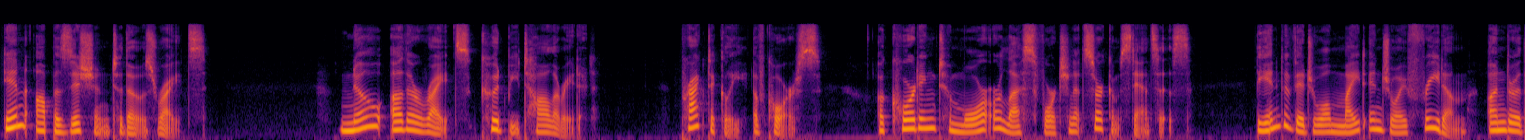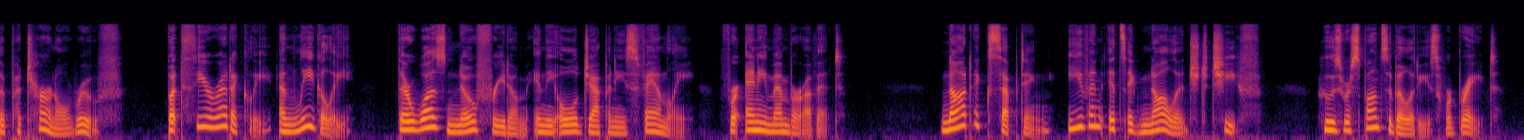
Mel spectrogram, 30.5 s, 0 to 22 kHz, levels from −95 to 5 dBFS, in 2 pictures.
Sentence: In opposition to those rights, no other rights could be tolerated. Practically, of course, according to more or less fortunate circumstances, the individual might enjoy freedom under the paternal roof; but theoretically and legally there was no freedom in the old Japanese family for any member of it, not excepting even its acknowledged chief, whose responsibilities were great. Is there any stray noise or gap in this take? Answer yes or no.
no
